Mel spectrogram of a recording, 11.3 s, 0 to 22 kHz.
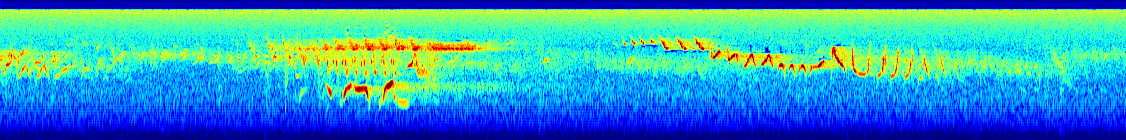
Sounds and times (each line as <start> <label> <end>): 0.0 willow warbler 11.2
2.7 Golden oriole whistling in the forest 5.3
